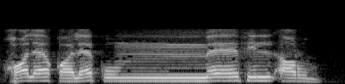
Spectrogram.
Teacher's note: الميم المشدده بتاخد زمن حركتين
